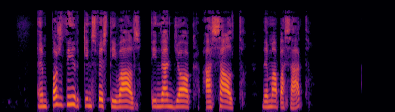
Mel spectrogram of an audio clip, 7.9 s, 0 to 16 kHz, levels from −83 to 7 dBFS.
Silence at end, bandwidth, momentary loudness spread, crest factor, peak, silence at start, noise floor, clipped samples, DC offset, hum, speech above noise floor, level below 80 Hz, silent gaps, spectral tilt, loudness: 1.75 s; 11.5 kHz; 11 LU; 18 dB; -6 dBFS; 0.75 s; -86 dBFS; under 0.1%; under 0.1%; none; 63 dB; -72 dBFS; none; -3 dB/octave; -23 LUFS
